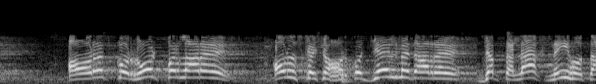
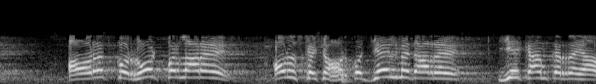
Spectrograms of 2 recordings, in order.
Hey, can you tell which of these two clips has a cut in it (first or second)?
first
